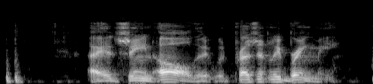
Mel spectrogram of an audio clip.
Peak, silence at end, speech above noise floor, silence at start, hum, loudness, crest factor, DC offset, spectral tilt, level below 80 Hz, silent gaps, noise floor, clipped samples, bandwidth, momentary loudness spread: 0 dBFS; 0.4 s; 40 dB; 0.05 s; none; -15 LUFS; 16 dB; under 0.1%; -5 dB/octave; -54 dBFS; none; -55 dBFS; under 0.1%; 7.6 kHz; 16 LU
